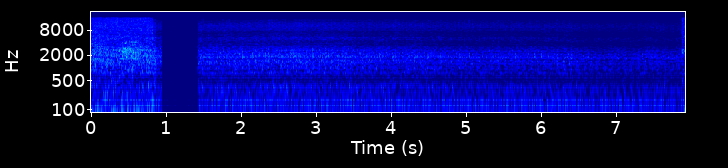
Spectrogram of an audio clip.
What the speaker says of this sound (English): Engine on.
